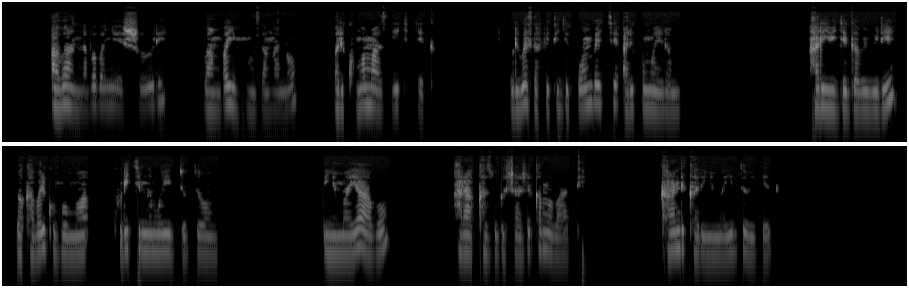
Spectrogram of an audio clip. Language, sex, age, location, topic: Kinyarwanda, female, 18-24, Kigali, health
